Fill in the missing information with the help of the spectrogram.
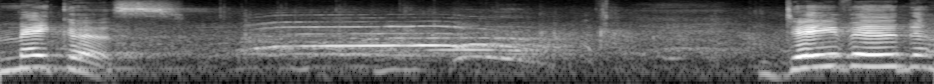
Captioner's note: crowd cheering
